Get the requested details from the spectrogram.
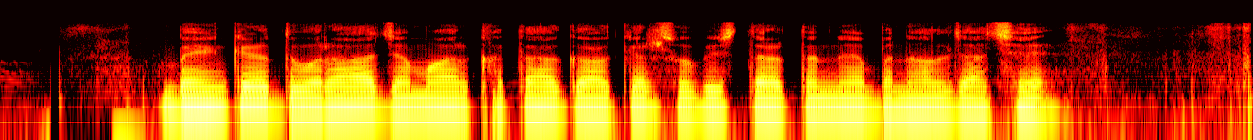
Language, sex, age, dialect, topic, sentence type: Magahi, male, 31-35, Northeastern/Surjapuri, banking, statement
